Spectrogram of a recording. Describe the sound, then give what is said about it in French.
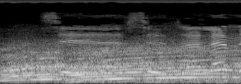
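Loud, continuous engine roar with a sustained tire squeal as cars skid and drift during a performance show, pitch sliding up and down over the whole stretch without a break. “Impressionnant ce qu'ils font là avec les voitures.”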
